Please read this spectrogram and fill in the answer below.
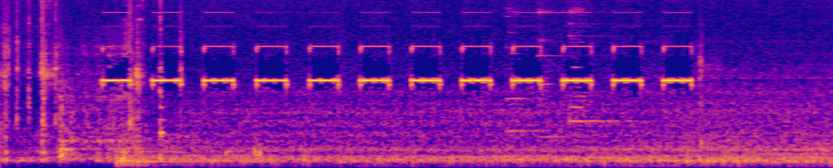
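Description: A car engine starts about a second in and settles into a steady idle. Over it, an electronic chime beeps twelve times, about three beeps a second, each beep short and high-pitched, then stops about a second before the end.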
